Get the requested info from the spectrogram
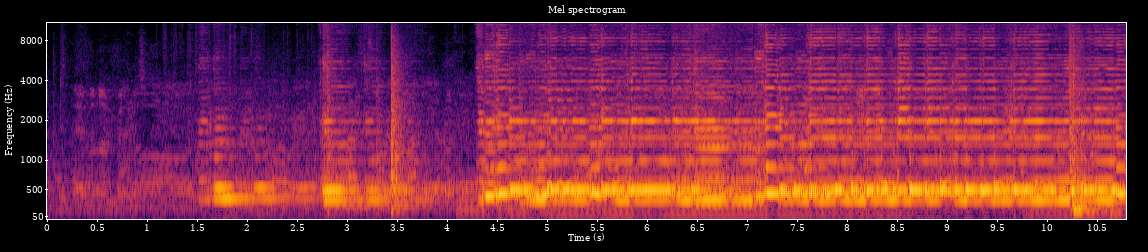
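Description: Pontic lyra and guitar starting a tune. First come a few quiet scattered notes. About four seconds in, the lyra comes in loud and bowed, sounding two notes together with sustained lines, over the guitar, and keeps playing.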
